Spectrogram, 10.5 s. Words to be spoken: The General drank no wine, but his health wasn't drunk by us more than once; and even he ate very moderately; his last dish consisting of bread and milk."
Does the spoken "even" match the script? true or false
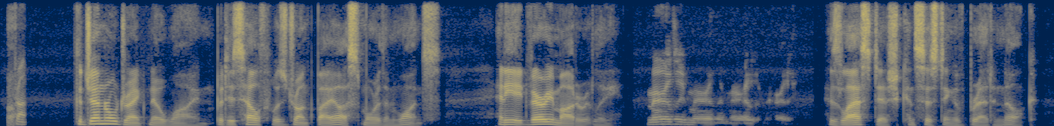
false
